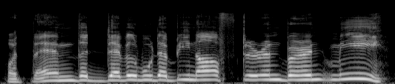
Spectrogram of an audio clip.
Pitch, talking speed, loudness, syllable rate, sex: 195 Hz, 165 wpm, -15 LUFS, 3.7 syllables/s, male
